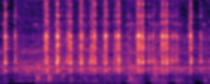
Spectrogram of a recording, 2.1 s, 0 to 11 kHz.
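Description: A 3D printer converted into a dot matrix printer prints an image line by line, giving a rapid, steady train of sharp mechanical taps and buzzes over a faint constant hum, close and fairly quiet, with no talking.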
